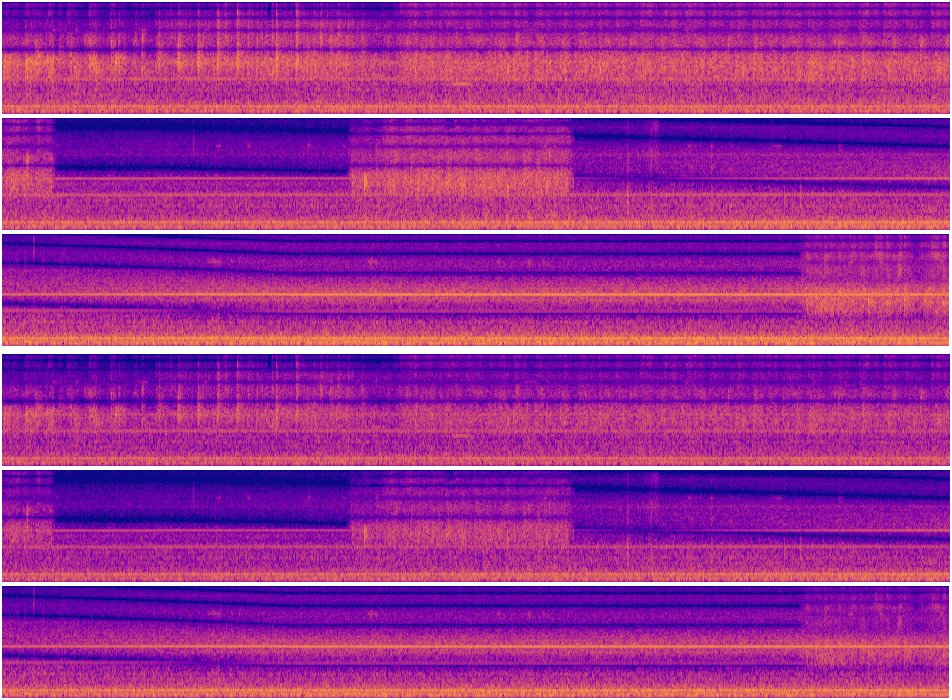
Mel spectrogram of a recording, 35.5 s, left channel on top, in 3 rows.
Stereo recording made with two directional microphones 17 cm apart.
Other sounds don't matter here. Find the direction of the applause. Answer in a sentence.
In this clip you hear the applause on the left.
